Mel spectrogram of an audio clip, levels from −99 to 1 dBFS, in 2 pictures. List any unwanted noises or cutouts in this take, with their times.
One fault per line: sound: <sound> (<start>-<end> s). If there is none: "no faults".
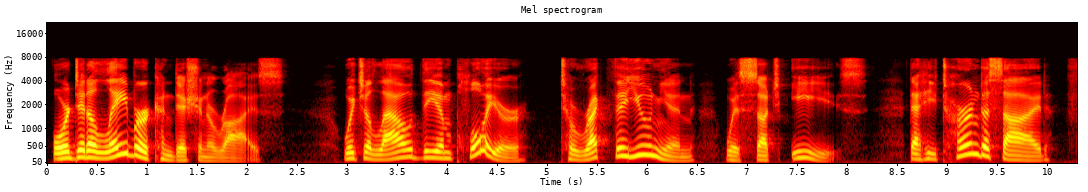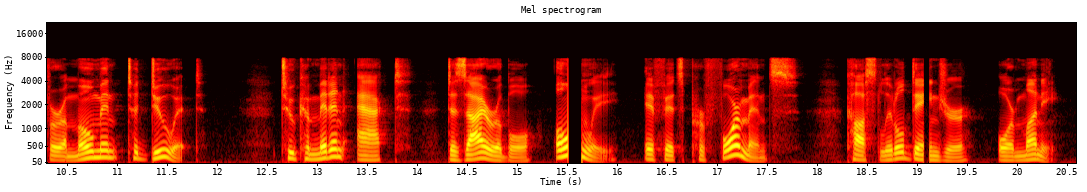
sound: dropout (15.5-15.6 s)
sound: dropout (19.1-19.1 s)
